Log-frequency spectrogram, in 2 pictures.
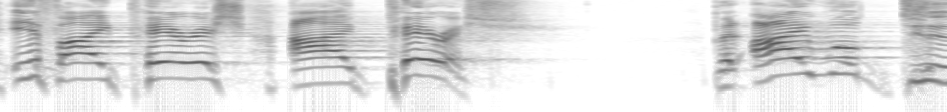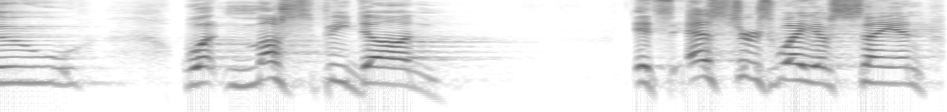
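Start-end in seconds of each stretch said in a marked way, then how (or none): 0.1-7.0 firm resolve. Acted. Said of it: "she makes the decision".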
